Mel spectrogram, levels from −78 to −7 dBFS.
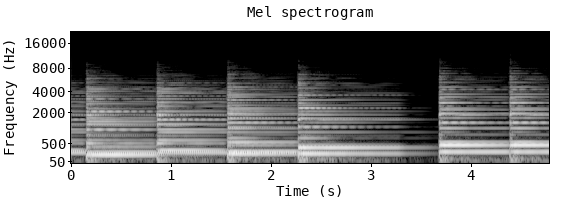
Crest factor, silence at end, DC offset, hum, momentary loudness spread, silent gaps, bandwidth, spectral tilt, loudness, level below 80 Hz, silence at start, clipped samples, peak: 14 dB; 0 s; under 0.1%; none; 8 LU; none; 8.6 kHz; -5.5 dB/octave; -17 LUFS; -42 dBFS; 0 s; under 0.1%; -4 dBFS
